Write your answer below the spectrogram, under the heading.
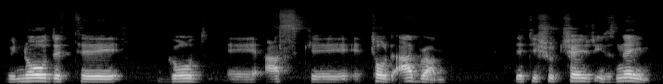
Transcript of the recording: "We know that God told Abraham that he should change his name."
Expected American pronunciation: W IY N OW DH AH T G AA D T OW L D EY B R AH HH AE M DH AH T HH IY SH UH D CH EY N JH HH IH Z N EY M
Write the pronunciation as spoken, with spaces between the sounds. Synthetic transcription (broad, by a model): W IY N OW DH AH T G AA D T OW L D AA B R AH M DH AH T HH IY SH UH D CH EY N JH HH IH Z N EY M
